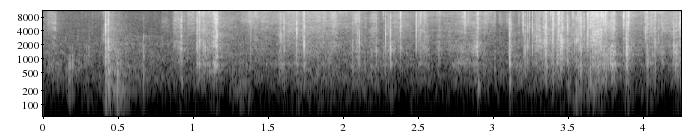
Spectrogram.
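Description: A foil wrapper crinkles and crackles as it is torn open.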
